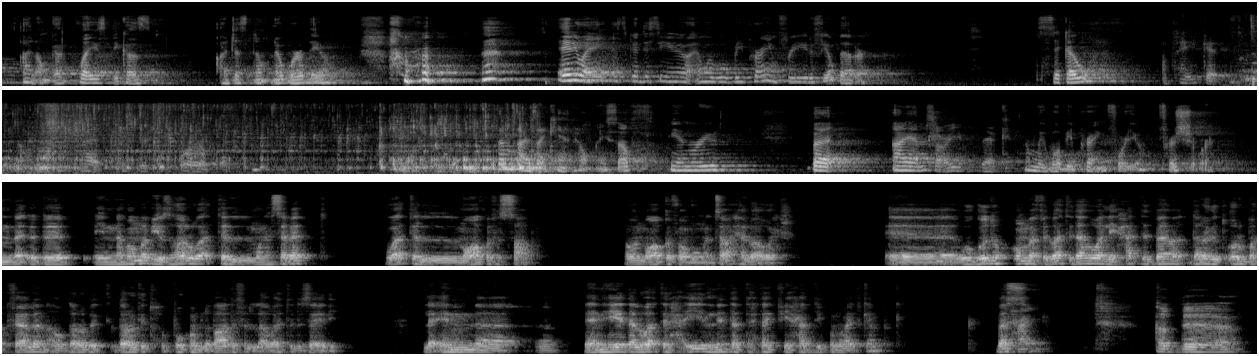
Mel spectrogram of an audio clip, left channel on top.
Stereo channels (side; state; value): both; different; correlation 0.00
